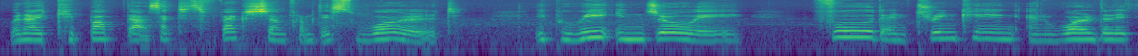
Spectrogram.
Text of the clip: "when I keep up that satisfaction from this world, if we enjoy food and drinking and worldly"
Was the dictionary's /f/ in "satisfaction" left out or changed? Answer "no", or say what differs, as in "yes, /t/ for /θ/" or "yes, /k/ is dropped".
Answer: no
